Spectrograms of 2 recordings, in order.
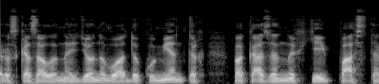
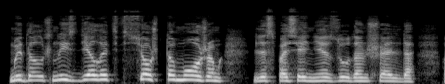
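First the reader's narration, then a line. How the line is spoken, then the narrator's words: Exclaimed. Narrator (Russian): воскликнула Валя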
